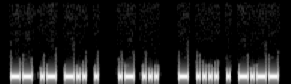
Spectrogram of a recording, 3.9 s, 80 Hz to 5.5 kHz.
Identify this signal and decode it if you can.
Morse code, heard as a keyed tone, about 30 wpm, 600 Hz. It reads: MADE AS THEY
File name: the old man and the sea / the old man and the sea 1 30wpm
